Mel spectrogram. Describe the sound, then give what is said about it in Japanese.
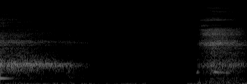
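Deep breathing in a guided relaxation exercise: a long, airy, sigh-like breath fades out, a short silence follows, then the next breath begins, soft and close. “まずは一緒に深呼吸しようか。吸って吐いて、”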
